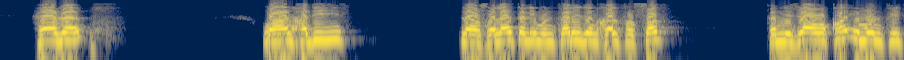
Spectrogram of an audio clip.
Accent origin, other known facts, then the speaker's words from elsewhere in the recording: Egypt; أنا مصري مثلك يا أشرف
